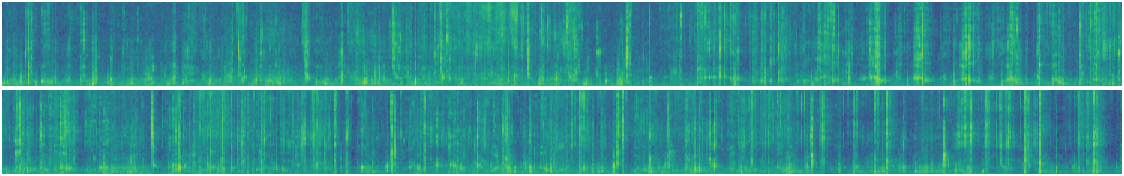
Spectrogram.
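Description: Close-miked chewing and crunching of cooked black tiger prawns, mixed with the crackle of the prawn shells being cracked and peeled apart by hand: many quick, sharp crunches and clicks throughout.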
